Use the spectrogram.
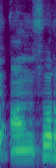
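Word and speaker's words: answer: आप कभी इसे आंसर नहीं बोलते। आप क्या बोलते हैं? आंसर। ठीक? तो डब्ल्यू यहां पे नहीं उच्चारण हो रहा है। तो डब्ल्यू यहां पे साइलेंट लेटर होता है।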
